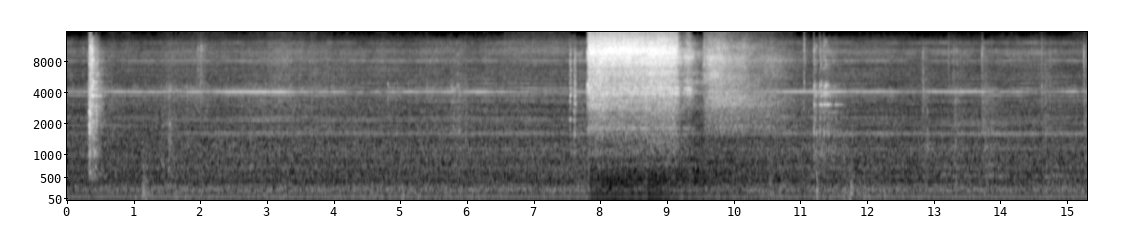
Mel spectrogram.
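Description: Standing 2-8-2 Mikado steam locomotive venting steam over a steady low hum. There is a short hiss just after the start, then a loud hiss of about a second and a half around the middle, followed by a softer hiss and a brief puff.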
